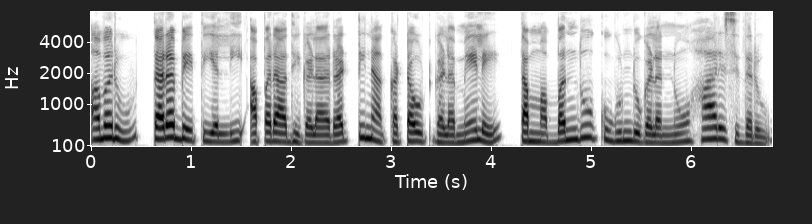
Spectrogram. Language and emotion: Kannada, neutral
